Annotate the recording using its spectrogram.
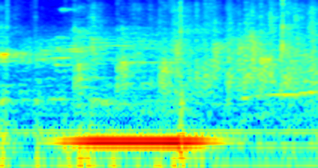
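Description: One low note on an amplified electric string instrument, held steady for about a second and then fading.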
